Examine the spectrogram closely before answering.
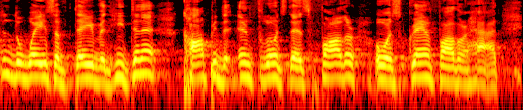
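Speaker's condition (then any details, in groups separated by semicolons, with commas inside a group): No condition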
